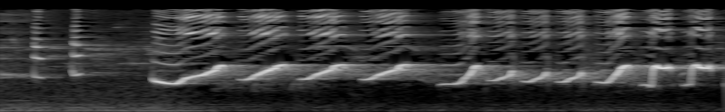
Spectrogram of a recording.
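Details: Masked laughingthrush lure song: two short chips, then a run of loud, clear whistles rising in pitch, repeated about three times a second toward the end.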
